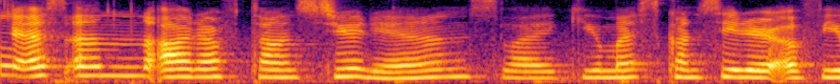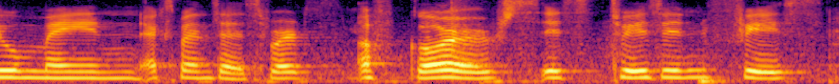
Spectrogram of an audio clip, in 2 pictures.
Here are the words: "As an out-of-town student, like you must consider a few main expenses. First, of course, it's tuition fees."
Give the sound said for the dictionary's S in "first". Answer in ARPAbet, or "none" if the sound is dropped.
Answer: none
